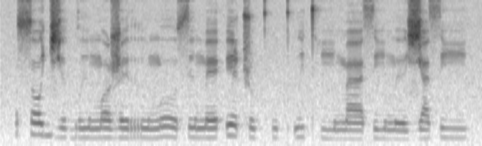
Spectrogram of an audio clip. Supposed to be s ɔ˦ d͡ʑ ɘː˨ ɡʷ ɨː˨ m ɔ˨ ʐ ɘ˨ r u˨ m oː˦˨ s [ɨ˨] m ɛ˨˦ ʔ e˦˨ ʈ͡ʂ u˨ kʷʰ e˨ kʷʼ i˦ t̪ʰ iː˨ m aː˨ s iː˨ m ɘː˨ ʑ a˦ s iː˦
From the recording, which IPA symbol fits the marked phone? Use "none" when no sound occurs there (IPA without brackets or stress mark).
ɨ˨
